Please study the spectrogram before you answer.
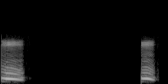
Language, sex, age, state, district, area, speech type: Nepali, male, 45-60, West Bengal, Kalimpong, rural, conversation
